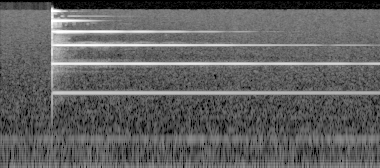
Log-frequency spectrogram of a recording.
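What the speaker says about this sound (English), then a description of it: "when I'll ring the bell again" A single meditation bell is struck once, ringing out clear and bright, then slowly fading with a long sustained tone in quiet surroundings.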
